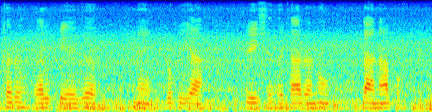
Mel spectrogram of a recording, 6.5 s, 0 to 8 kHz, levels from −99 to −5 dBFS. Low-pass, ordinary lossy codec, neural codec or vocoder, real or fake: none; none; none; real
